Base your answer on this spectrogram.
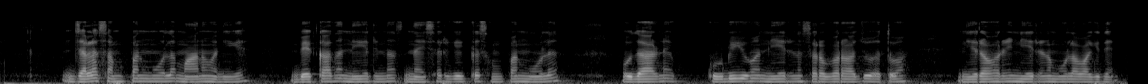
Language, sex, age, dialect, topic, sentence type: Kannada, male, 18-24, Mysore Kannada, agriculture, statement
